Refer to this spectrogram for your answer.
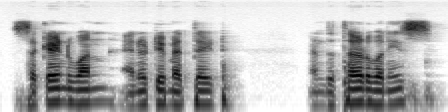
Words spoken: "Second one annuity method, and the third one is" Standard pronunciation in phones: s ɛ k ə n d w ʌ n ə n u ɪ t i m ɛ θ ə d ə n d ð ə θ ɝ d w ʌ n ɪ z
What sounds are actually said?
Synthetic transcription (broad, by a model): s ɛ k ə n d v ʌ n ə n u t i m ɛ t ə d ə n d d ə t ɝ d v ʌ n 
